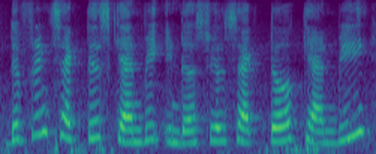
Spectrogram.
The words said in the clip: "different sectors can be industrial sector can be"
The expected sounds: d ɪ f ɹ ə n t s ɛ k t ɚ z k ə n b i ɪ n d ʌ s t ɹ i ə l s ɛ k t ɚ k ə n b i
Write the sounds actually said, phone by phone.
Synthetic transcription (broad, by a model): d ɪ f ɹ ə n t s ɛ k t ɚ s k ə n b i ɪ n d ʌ s t ɹ i ə l s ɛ k t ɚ k ə n b i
